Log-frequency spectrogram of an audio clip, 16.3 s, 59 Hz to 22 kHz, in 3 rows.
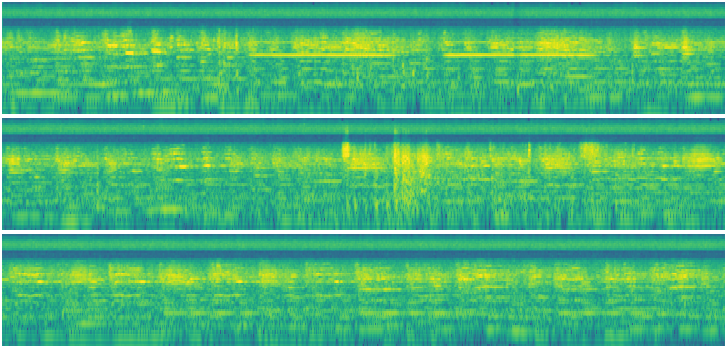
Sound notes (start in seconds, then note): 8.3 gun firing; 11.8 upbeat dramatic music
